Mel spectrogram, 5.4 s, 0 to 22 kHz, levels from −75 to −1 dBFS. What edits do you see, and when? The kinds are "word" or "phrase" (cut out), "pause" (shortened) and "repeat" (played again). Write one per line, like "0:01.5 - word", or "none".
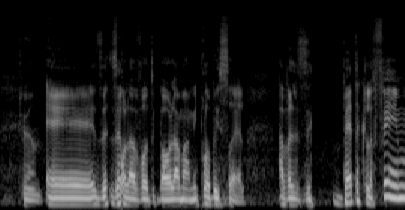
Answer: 0:01.6 - word
0:02.1 - word
0:02.7 - word
0:04.2 - word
